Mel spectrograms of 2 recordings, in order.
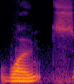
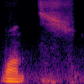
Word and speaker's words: once: It's pronounced wants, not won't. Once.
